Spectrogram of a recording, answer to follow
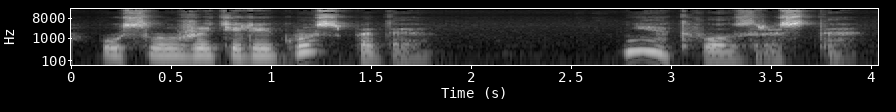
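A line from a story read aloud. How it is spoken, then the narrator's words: Young man's calm explanation. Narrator (Russian): спокойно пояснил парень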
